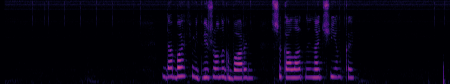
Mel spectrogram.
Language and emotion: Russian, sad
